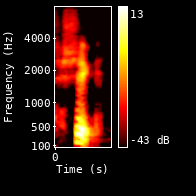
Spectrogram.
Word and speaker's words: ChiQ: stands for intelligence and it's pronounced as chic as in the world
